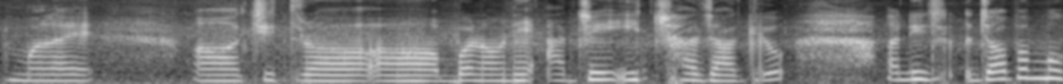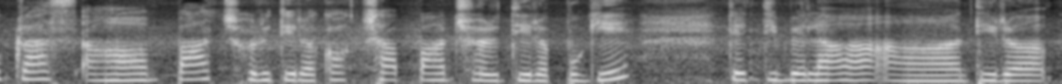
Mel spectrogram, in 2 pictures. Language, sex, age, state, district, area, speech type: Nepali, female, 30-45, West Bengal, Kalimpong, rural, spontaneous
